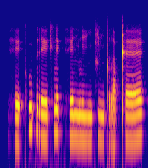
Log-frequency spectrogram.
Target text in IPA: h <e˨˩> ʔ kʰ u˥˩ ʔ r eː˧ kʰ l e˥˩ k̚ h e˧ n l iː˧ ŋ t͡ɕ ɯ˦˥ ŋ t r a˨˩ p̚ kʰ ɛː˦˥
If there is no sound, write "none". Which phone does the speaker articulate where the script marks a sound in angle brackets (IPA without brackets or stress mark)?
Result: e˨˩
